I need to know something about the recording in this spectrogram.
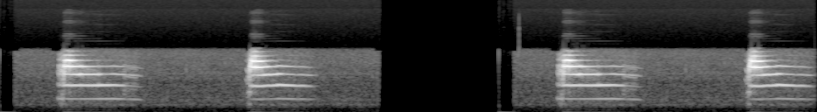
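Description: Domestic cat meowing four times, in two pairs, each meow lasting under a second on a steady pitch that dips slightly at the end.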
